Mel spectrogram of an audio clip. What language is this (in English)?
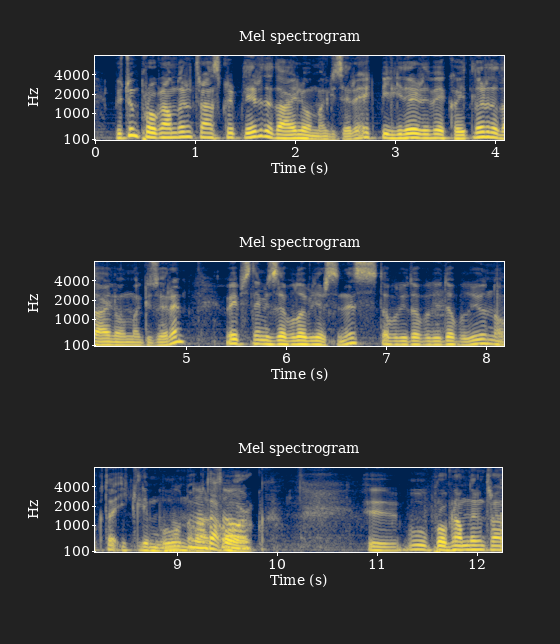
Turkish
